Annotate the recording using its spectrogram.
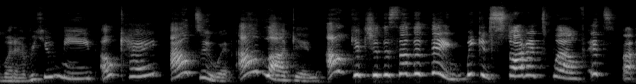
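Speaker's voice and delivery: reassuring, high, swooping sing-song therapist voice. Retelling how she answered the speaker's complaints, imitating her therapist voice. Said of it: "She had her therapist voice on".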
